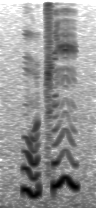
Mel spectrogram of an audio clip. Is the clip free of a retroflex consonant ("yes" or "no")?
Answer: no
